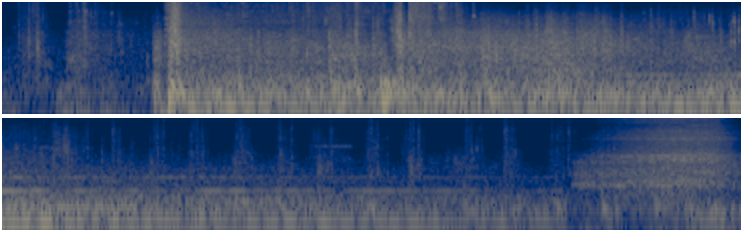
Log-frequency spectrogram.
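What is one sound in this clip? A loud explosion booms close by and rumbles away slowly.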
